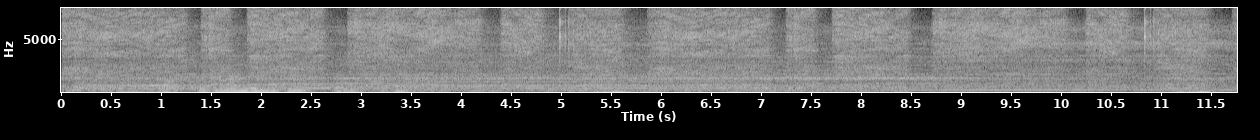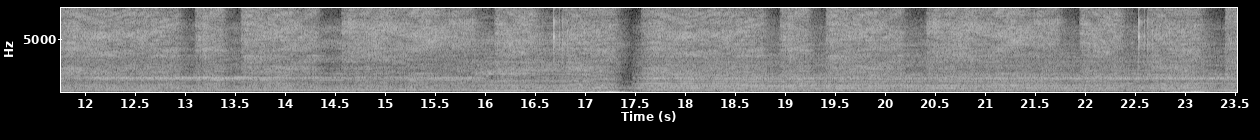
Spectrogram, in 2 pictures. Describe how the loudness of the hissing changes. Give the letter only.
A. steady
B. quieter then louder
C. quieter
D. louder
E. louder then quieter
A.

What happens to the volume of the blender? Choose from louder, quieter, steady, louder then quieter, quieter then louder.
steady.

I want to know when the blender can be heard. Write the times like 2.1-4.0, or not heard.
0.0-23.4.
